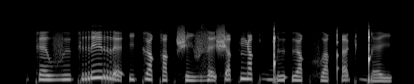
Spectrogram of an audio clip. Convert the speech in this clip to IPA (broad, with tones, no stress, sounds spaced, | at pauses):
k ɛ˨ u̯ v ʉː˨ k r e˦ r ɛ̰˨ ʔ ḭ˦ k ʉ˨ q e˨˦ q ʃ i˨ v z ɛ̰˦ ʃ ḭ˦ q ŋ i˦ q ɡ͡ǃ ʉ˦ ʔ ʉː˨ q xʷ ɛ˨ qʼ ḭ˦ k ɡ͡ǃ ɛ˨ i̯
